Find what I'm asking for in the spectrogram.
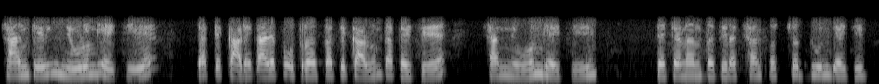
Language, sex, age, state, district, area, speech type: Marathi, female, 30-45, Maharashtra, Amravati, urban, conversation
